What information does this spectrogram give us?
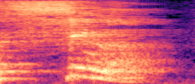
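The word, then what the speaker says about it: צלע: Nah, tapi kalau di dalam yang kita baca tadi, tulang rusuk di bahasa ini Ibraninya adalah sela. T-S-E-L-A. Sela. T-sela. Jadi bacanya sela.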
